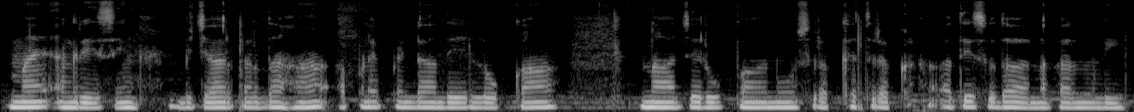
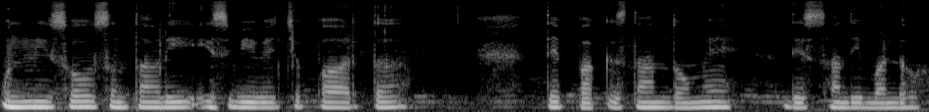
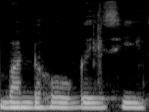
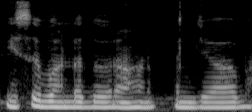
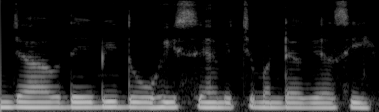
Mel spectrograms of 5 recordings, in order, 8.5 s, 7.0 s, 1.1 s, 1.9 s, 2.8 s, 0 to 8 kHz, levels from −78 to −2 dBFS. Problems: constant background noise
